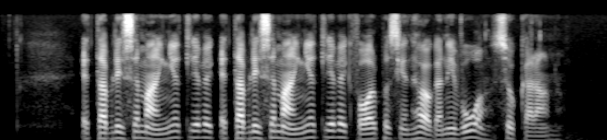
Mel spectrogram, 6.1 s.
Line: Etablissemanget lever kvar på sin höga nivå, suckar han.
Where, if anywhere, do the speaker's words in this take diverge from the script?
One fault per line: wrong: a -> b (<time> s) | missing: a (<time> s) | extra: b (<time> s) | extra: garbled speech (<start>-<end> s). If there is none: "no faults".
extra: etablissemanget lever (2.2 s)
